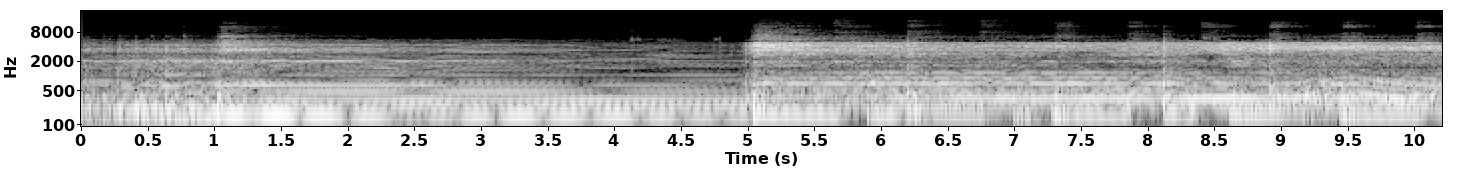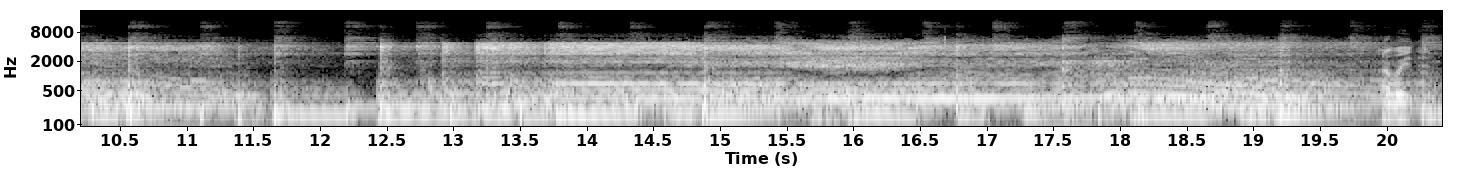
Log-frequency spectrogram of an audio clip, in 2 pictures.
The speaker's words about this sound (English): Guitar solo. Wait, I love how it goes into the …-esque guitar solo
